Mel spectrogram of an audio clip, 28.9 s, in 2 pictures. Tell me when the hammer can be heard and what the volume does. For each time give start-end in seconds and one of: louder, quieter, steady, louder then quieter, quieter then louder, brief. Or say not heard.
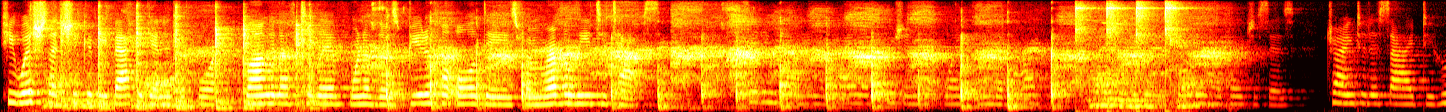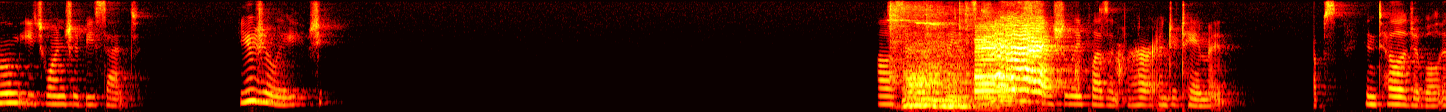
0.2-11.9 steady.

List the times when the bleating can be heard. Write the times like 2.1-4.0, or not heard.
24.2-25.2.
